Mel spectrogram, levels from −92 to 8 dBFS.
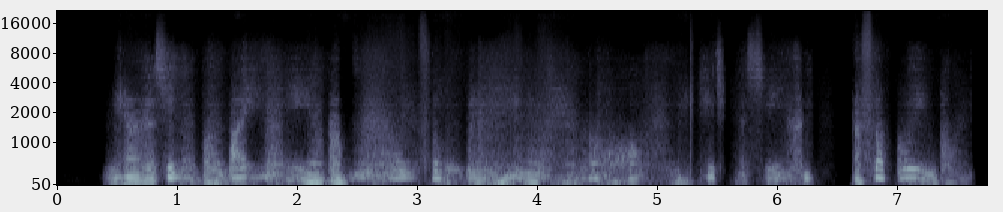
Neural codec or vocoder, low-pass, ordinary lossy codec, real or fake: codec, 44.1 kHz, 0.9 kbps, DAC; none; none; fake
